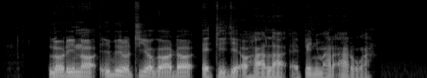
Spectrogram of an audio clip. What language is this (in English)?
Luo (Kenya and Tanzania)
